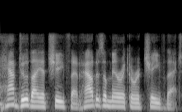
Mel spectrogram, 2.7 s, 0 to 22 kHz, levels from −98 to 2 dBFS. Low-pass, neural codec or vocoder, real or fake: 7.2 kHz; codec, 16 kHz, 1 kbps, FunCodec, trained on LibriTTS, 50 frames a second; fake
